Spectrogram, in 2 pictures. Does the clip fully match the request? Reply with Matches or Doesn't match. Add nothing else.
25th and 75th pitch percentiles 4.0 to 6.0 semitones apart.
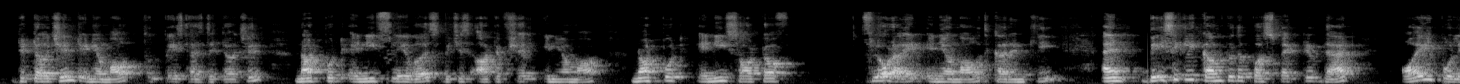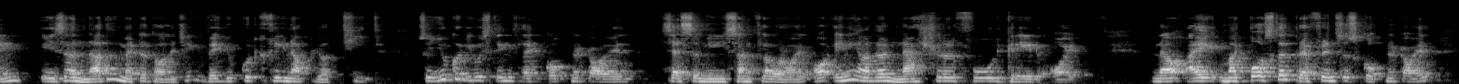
Matches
